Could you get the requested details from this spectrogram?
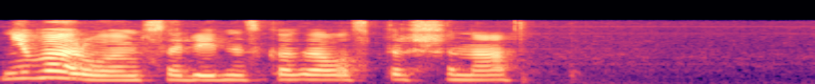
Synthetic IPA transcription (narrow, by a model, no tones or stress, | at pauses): nʲɪvaɾujɪmsalʲid̪nəskazɑlˠəst̪ərʂɨna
